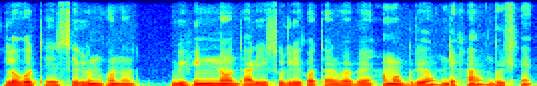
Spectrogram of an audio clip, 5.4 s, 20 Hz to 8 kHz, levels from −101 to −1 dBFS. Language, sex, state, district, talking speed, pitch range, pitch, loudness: Assamese, male, Assam, Kamrup Metropolitan, 125 wpm, 130-140 Hz, 135 Hz, -16 LUFS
